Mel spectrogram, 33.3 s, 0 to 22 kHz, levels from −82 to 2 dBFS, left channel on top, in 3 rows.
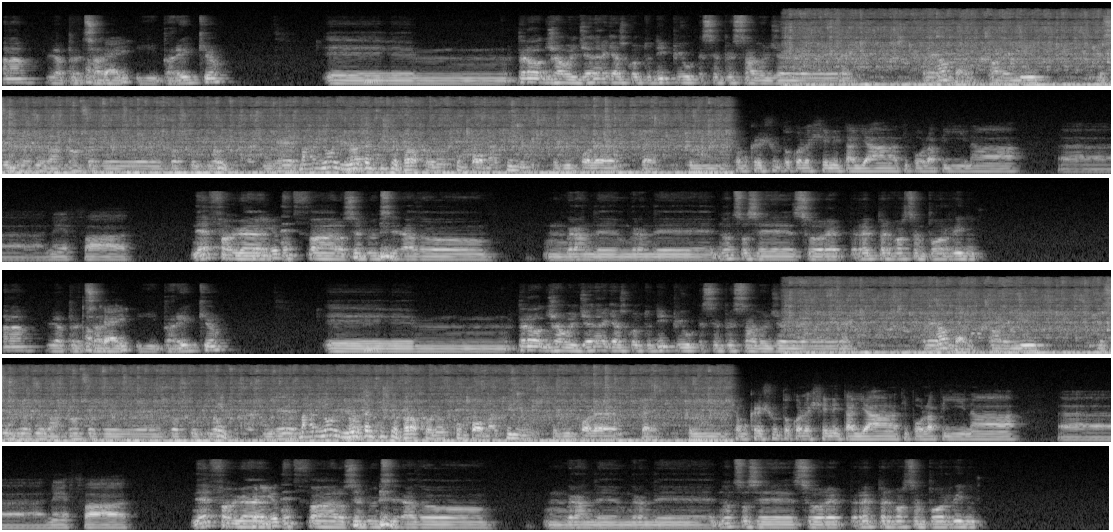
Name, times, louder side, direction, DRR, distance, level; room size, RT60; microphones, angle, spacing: voice 1, 0.0-2.3 3.2-8.6 9.2-9.5 9.8-14.1 14.5-14.7 24.1-27.1 27.6-32.0, right 1 dB, 25° left, 1.3 m, -24 dB
voice 2, 0.8-1.3 3.6-3.8 9.3-9.7 13.2-13.4 13.8-21.3 21.6-23.5 24.7-25.0 25.7-26.2, right 3 dB, 50° right, 0.5 m, -23 dB
sound 1, 7.8-18.4, equal, ahead, 1.9 m, -25 dB
3.4 x 2.1 x 2.5 m
head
